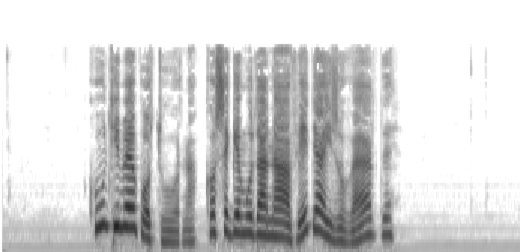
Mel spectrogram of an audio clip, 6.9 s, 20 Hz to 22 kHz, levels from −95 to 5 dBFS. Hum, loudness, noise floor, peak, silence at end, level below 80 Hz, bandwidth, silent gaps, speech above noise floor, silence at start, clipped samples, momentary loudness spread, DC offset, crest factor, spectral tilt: 50 Hz at -55 dBFS; -23 LUFS; -67 dBFS; -6 dBFS; 1.7 s; -64 dBFS; 11.5 kHz; none; 44 dB; 1.25 s; under 0.1%; 14 LU; under 0.1%; 20 dB; -4 dB/octave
